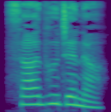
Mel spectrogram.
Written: ಸಾಧುಜನ

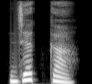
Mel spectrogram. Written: ಜಕ್ಕ

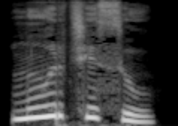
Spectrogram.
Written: ಮೂರ್ಛಿಸು

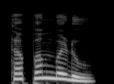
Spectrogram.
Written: ತಪಂಬಡು

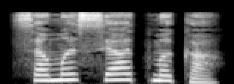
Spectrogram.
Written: ಸಮಸ್ಯಾತ್ಮಕ

